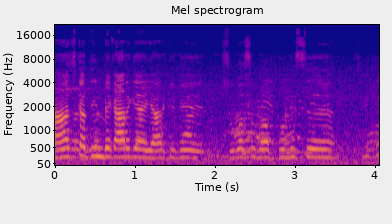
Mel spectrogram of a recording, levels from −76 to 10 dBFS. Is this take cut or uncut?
uncut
